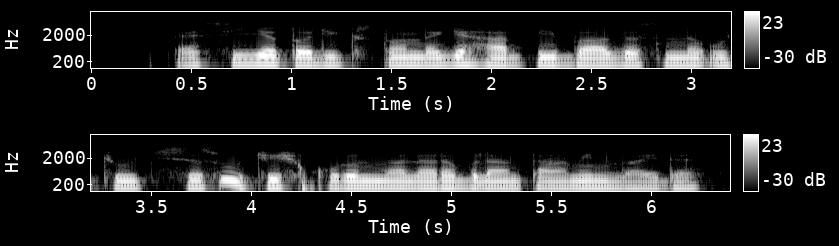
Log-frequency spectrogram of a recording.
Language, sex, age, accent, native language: Uzbek, male, under 19, Namangan, Uzbek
